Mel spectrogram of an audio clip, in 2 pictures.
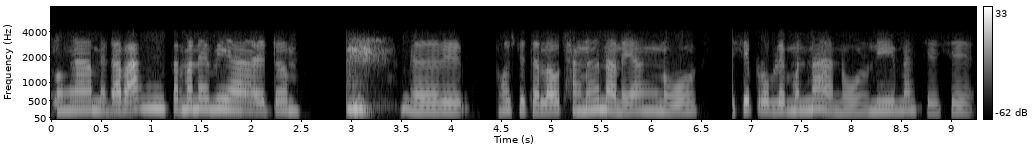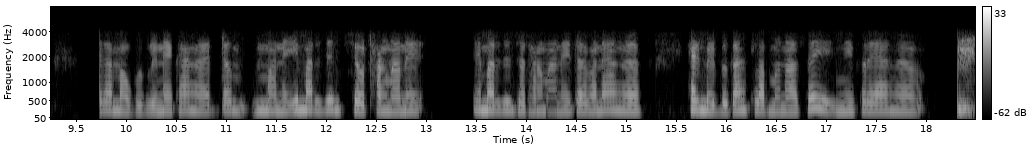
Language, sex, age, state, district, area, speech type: Bodo, female, 30-45, Assam, Udalguri, urban, conversation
